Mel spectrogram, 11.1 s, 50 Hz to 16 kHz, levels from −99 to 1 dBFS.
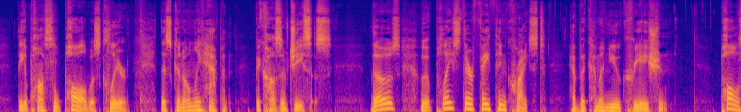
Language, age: English, 50-69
